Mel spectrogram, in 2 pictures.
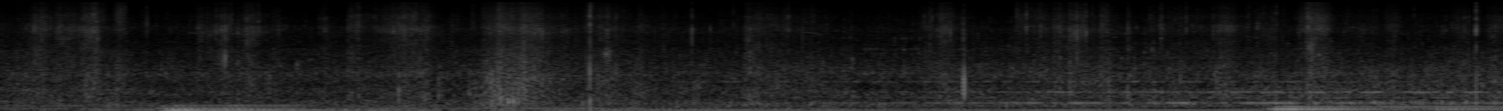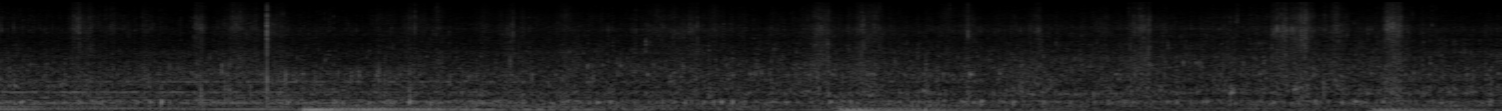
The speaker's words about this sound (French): Clapotis, vous invitant très certainement à revenir ici ou là-bas pour une nouvelle excursion sonore.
